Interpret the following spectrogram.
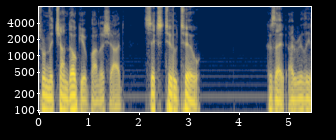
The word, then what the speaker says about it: Chandogya: Actually, it's pronounced Chandogya Upanishad, not Chandogya. Some people are reluctant to pronounce it Chandogya, because it sounds like a dog, but actually that's how you pronounce it, Chandogya Upanishad.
